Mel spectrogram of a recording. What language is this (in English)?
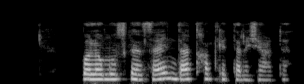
Uzbek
